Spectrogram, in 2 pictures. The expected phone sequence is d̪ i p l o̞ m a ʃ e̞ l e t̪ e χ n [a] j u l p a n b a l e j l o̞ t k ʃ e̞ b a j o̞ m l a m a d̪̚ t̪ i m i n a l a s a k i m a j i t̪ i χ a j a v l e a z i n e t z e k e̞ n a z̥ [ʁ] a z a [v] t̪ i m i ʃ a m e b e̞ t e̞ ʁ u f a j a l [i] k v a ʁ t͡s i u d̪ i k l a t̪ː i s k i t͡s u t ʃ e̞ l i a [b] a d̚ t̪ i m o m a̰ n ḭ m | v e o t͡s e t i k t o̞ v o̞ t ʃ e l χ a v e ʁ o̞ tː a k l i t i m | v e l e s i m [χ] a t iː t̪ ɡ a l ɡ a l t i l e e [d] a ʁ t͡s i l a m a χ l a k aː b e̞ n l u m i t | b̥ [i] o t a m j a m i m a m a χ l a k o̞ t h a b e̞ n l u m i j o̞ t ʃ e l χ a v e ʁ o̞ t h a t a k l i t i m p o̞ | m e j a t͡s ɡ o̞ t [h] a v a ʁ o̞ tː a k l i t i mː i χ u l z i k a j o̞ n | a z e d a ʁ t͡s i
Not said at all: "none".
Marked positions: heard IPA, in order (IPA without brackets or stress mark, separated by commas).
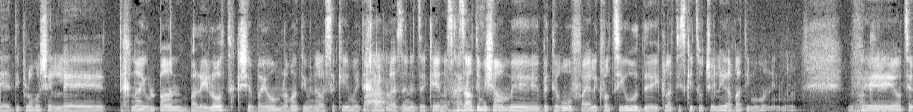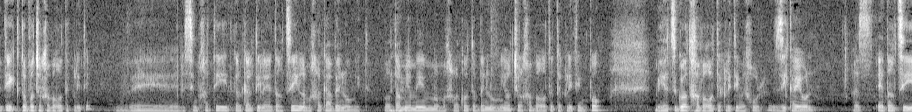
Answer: a, χ, ʁ, i, v, χ, d, e, χ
